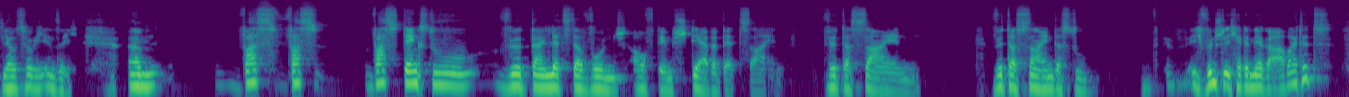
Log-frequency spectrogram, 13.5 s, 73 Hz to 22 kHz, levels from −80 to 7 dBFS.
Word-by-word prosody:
die 130 - +2
haben 125 - +4
es 125 +2 -5
wirklich 130 -1 -1
in 135 -3 -3
sich. 110 -4 -9 0.5
Ähm. 145 +1 +3 0.8
„Was 180 +1 +1
was 170 -9 -1 0.3
was 170 +6 0
denkst 170 -1 +5
du, 150 -1 0 0.2
wird 140 +1 +1
dein 130 -1 +5
letzter 135 -3 +3
Wunsch 115 -2 0
auf 120 -1 -6
dem 110 -1 -4
Sterbebett 110 -2 -2
sein? - - -12 0.4
Wird 135 0 -2
das 120 - -3
sein 105 -3 -4 0.7
wird 135 +3 -1
das 130 -5 +2
sein, 120 -3 +1
dass 120 -1 -4
du, 105 -3 -9 0.7
i 150 - -16 0.2
ich 155 -8 -4
wünschte, 155 -1 +5
ich 145 - +2
hätte 135 -1 +2
mehr 135 -1 +4
gearbeitet? 210 - -2
135 Hz, 155 wpm, -23 LUFS, 120-150 Hz, 0.8 s, denkst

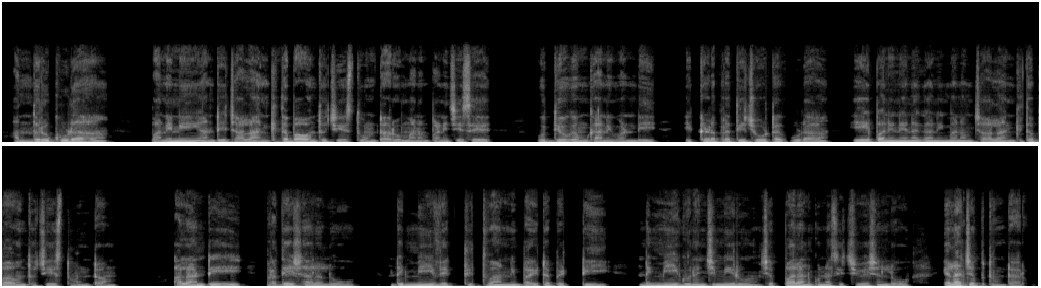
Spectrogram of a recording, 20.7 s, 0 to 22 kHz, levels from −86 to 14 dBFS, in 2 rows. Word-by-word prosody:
అందరూ 140 +11 +3
కూడా, 160 -2 +4 0.7
పనిని 140 +7 +3 0.2
అంటే 125 +4 0
చాలా 115 +2 -1
అంకిత 100 +7 -2
భావంతో 130 +1 +4
చేస్తూ 115 0 -1
ఉంటారు. 110 0 -2
మనం 110 0 -4
పని 110 0 -4
చేసే 115 -2 +1 0.6
ఉద్యోగం 120 +1 0
కానివ్వండి, 110 -1 -3 0.4
ఇక్కడ 140 +5 +2
ప్రతి 125 +3 -1
చోటా 130 -1 0
కూడా, 120 -3 -3 0.5
ఏ - - +4
పనినైనా 145 -1 +4
గానీ 130 +2 +2
మనం 135 +2 +1
చాలా 120 +3 -2
అంకితభావంతో 120 +2 -2
చేస్తూ 120 +3 -2
ఉంటాం. 85 -3 -5 0.7
అలాంటి 165 +8 +3 0.5
ప్రదేశాలలో, 145 -4 0 0.5
అంటే 185 - +1
మీ 145 +4 +5
వ్యక్తిత్వాన్ని 140 +1 0
బయటపెట్టి, 120 -2 -2 0.4
అంటే, 145 0 +2
మీ 140 - +6
గురించి 160 0 +3
మీరు 150 +1 +1 0.2
చెప్పాలనుకున్న 140 +2 +1
సిట్యుయేషన్‌లో 125 -2 -1 0.5
ఎలా 185 +5 +9
చెప్తుంటారు? 95 - -3
125 Hz, 115 wpm, -28 LUFS, 115-145 Hz, 0.7 s, ఎలా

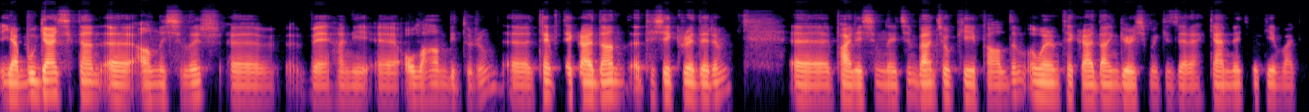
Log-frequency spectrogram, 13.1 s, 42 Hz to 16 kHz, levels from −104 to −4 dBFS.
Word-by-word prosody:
ya, 100 -2 +3
bu 115 -1 +1
gerçekten, 115 -2 +5
eee, 95 -1 +3
anlaşılır. 95 +2 -2
Iıı, 90 -1 -3 0.4
ve, 90 -1 +3
hani, 90 -1 -7
eee, 85 -1 -4
olağan 95 0 -2
bir 95 - -10
durum, 125 - -12
eee, 90 -1 -2
tef 110 -2 +2
eee, - - -24
tekrardan 105 0 +4 0.2
teşekkür 105 +1 0
ederim, 105 - 0 0.6
eee, 90 -1 +1
paylaşımlar 95 0 +1
için. 110 +3 -7
Ben 100 0 +5
çok 100 0 -4
keyif 95 -2 -3
aldım. 90 +6 -3
Umarım 105 -2 +1
tekrardan 95 -1 +1
görüşmek 90 -1 -3
üzere. 90 0 -5
Kendine 95 0 0
çok 95 - -11
iyi 95 -2 -4
bak. 90 -1 -9
95 Hz, 150 wpm, -26 LUFS, 90-105 Hz, 0.6 s, gerçekten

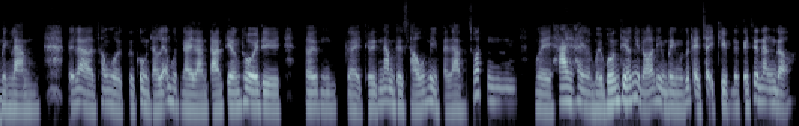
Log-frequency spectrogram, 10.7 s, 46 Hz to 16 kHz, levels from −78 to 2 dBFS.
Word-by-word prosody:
mình 115 -2 -4
làm. 105 0 -1 0.4
Thế - - -1
là 115 -4 +2
xong 125 -2 -4
rồi 110 -3 -2
cuối 110 - -7
cùng 115 +1 -2
đáng 105 0 -2
lẽ - - +2
một 130 -4 -5
ngày 110 -1 +3
làm 105 0 0
8 105 +2 +4
tiếng 115 0 +2
thôi 120 -3 +6
thì, 110 -2 +1 0.3
ờ, 115 -1 +1
ừm, 110 -1 -4 0.2
ngày 105 -4 -2
thứ 115 0 -1
Năm, 135 0 0
thứ 115 - 0
Sáu 105 +2 -1
mình 140 -5 -1
phải 100 - -5
làm 105 +1 0
suốt, 210 - +2
ưm, 140 -2 -8 0.3
12 115 +6 +3
hay 135 -2 -1
là 115 -2 -3
14 115 +6 +2
tiếng 150 +1 +4
gì 175 - 0
đó 115 -1 +1
thì 145 - 0
mình 115 -1 -1
mới 110 - -5
có 140 - 0
thể - - +5
chạy - - +1
kịp 125 -1 +1
được 115 - -1
cái 115 - +2
chức 170 - +2
năng 135 -2 +1
đó. 115 0 +1
115 Hz, 270 wpm, -29 LUFS, 110-135 Hz, 0.4 s, thôi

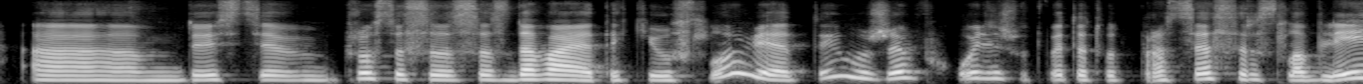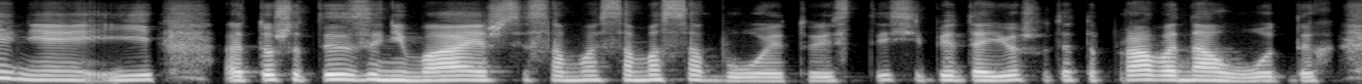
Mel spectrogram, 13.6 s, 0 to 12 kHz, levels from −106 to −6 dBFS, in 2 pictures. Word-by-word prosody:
Ам, 175 -2 0
то 185 - -3
есть, 190 0 -3
э, 180 -2 -2 0.2
просто 235 -2 +1
со 185 -2 -1
создавая 185 0 +4
такие 170 +1 -5
условия, 330 - +1
ты 255 +6 -4
уже 245 -3 +1
входишь 240 -1 -5
вот - - -22
в - - -12
этот 180 -2 -3
вот 175 -1 -7
процесс 215 +7 -1
расслабления 180 0 +1
и, 185 +2 -2 0.3
э, 165 - +2
то, 195 +4 +3
что 195 0 -2
ты 200 +2 +4
занимаешься 175 -1 +3
сама 175 +1 -2
сама 185 +1 -1
собой. 155 -6 -2
То 150 +1 -11
есть 150 0 -5
ты 185 - -5
себе 180 0 -3
даёшь 170 +2 +1
вот 165 +1 -16
это 165 -1 -6
право 185 +2 +4
на 170 -1 +4
отдых. 155 +1 -3
180 Hz, 165 wpm, -25 LUFS, 170-195 Hz, 0.3 s, создавая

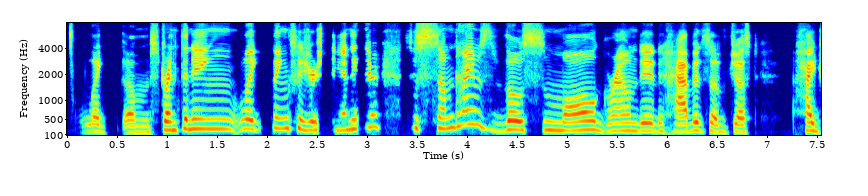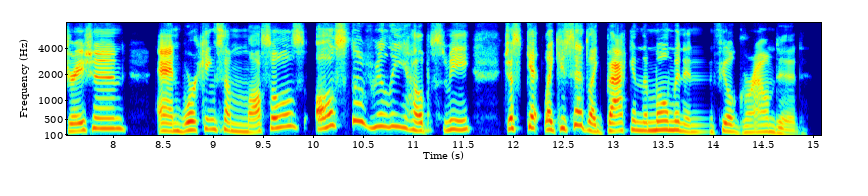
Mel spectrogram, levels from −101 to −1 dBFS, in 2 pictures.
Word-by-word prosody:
like, 180 -1 -5 0.2
um, 160 0 -4
strengthening, 250 +5 +1
like, 245 -3 0
things, 270 -1 -2
'cause 250 -4 -1
you're 220 - +3
standing 220 +3 -2
there." 300 0 -2 0.3
So, 275 - -7
sometimes 285 - -1
those 225 +1 +3
small 220 +1 0
grounded 200 0 -1
habits 190 +1 +3
of 170 -1 -3
just 175 - -2 0.4
hydration 220 +7 +3 0.3
and 200 0 +7
working 225 +5 +1
some 200 -6 -3
muscles 270 - -1
also 325 - +2
really 310 0 -2
helps 215 -4 -2
me 235 +1 -1 0.3
just 265 0 +1
get, 290 0 +3
like 230 -2 +1
you 270 - +2
said, 350 +5 +1
like, 175 -5 0
back 205 +2 +6
in 225 -2 -2
the 205 - -2
moment 225 -3 +1
and 175 -1 -10
feel 190 -3 -2
grounded. 150 -8 -5
220 Hz, 155 wpm, -24 LUFS, 195-260 Hz, 0.4 s, and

